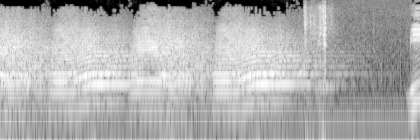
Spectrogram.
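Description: Comic background music: a low brass horn playing long held notes that slide down and back up in pitch, three swoops, fading out about five seconds in.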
